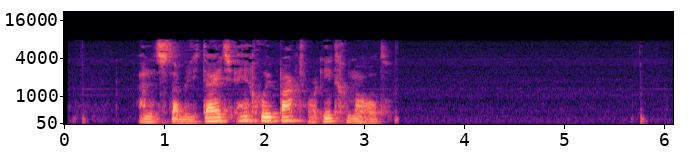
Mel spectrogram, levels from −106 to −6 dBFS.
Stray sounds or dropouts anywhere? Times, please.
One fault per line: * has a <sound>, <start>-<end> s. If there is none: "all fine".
all fine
